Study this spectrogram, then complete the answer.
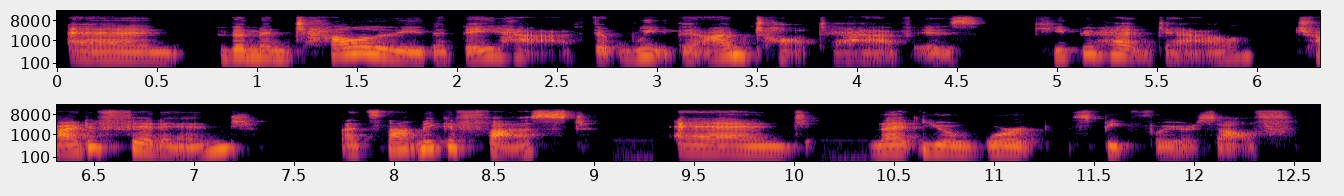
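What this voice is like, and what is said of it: Slight non-native English accent. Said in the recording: “I still speak with a bit of an accent.”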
